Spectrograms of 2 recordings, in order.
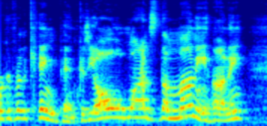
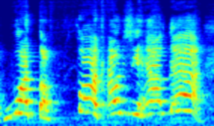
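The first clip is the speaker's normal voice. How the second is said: shocked outburst; 10 semitones higher than usual. Acted. Kingpin sees the glider attack, shocked outburst. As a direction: cry out high in mock disbelief.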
